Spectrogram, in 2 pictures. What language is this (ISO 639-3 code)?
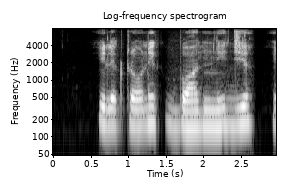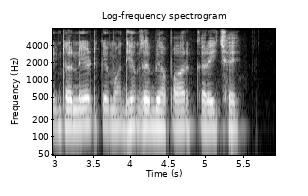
mag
